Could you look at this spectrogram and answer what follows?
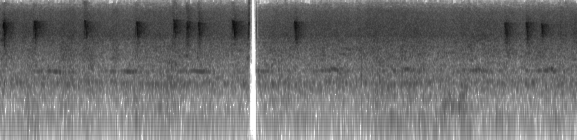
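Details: Javan fulvetta calling in the wild: scattered single and paired high, sharp chip notes at irregular intervals, with a brief dropout in the middle and steady ambient hiss.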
